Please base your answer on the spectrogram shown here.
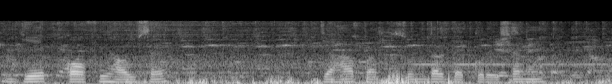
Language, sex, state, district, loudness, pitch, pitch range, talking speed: Hindi, male, Madhya Pradesh, Katni, -19 LUFS, 120 Hz, 115-125 Hz, 100 wpm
